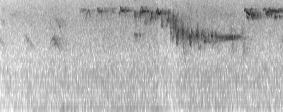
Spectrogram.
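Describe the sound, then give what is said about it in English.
Wind rustles steadily through the oak leaves of the son of the Royal Oak at Boscobel House, a soft, continuous, fluttering hiss that swells and ebbs, while high, thin bird chirps and a brief trilling song ring out over it. “You can probably hear the sound of the wind in the trees, oak leaves rustling on an ancient branch.”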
